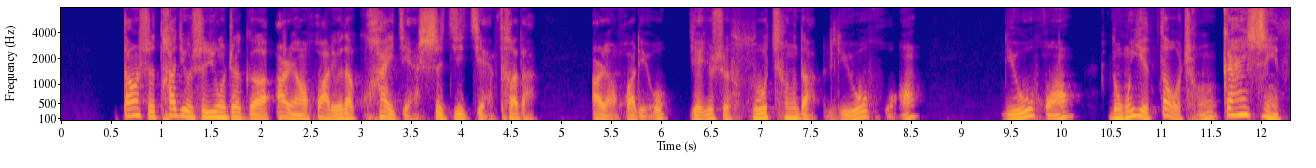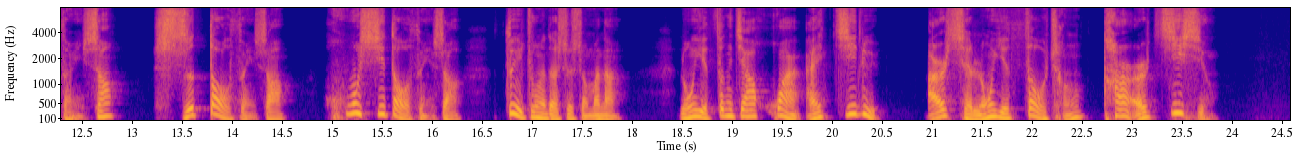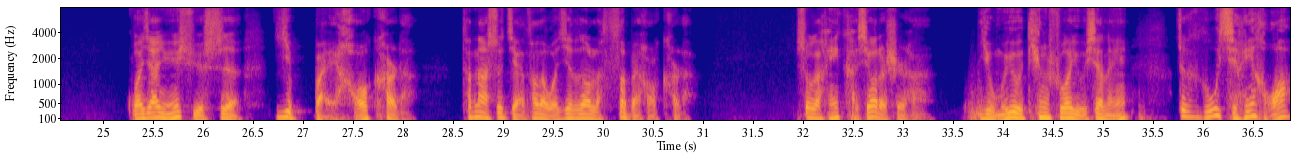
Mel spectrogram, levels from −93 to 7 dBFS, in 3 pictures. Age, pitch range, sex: 50-69, 105-145 Hz, male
